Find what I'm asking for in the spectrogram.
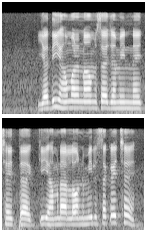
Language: Maithili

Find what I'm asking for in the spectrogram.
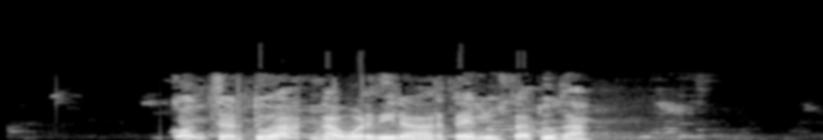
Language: Basque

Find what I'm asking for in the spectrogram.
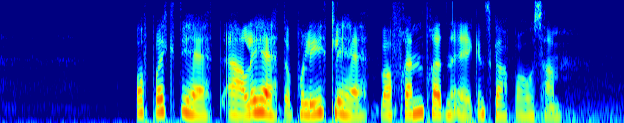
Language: Norwegian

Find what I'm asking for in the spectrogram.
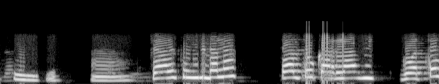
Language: Punjabi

